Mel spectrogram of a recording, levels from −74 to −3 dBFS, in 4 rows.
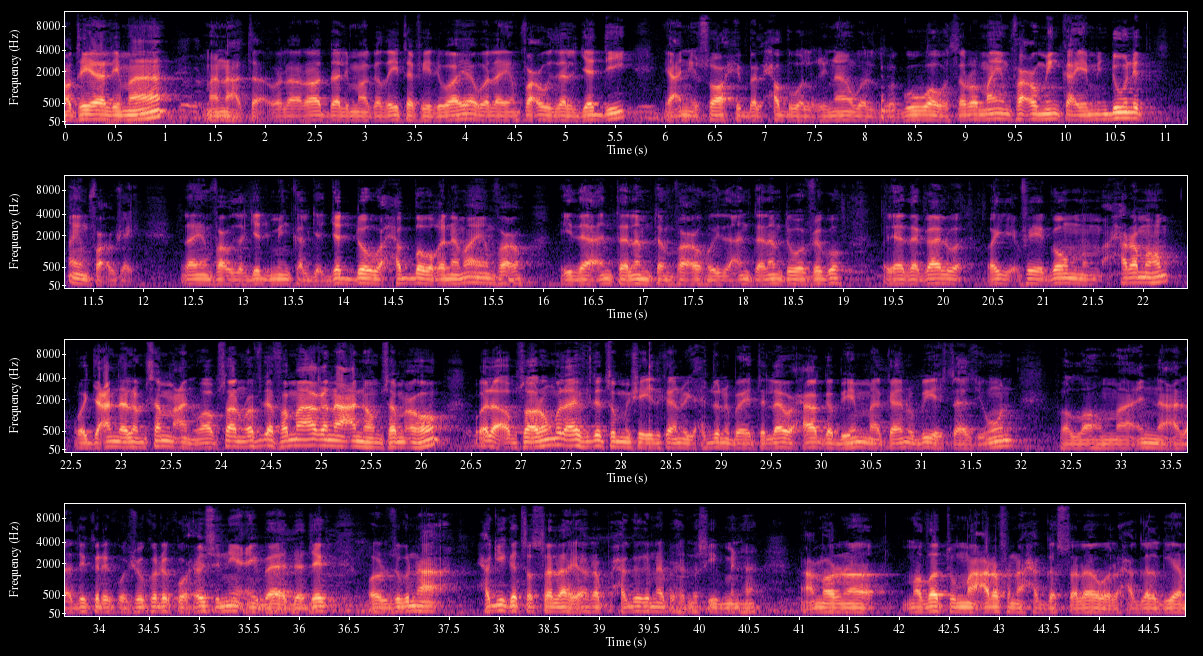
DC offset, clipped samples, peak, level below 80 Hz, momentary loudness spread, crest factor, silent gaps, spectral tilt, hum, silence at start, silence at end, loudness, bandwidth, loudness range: under 0.1%; under 0.1%; 0 dBFS; -48 dBFS; 10 LU; 18 dB; none; -5.5 dB/octave; none; 0 s; 0 s; -19 LUFS; 12 kHz; 5 LU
